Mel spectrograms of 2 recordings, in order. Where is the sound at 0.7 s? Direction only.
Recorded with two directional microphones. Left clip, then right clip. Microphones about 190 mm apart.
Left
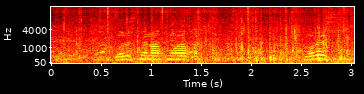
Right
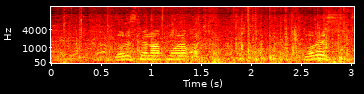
15° right (ahead or behind).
